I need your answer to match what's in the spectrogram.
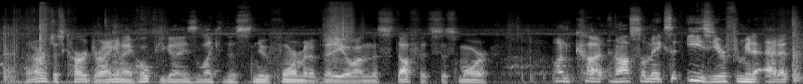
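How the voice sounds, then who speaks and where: Tired, low-voiced man in his garage. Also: brisk, background noise. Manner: tired, offhand, dry joking. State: tired and congested from allergies. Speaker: channel host. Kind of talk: casual garage vlog. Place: home garage.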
